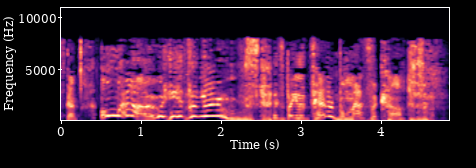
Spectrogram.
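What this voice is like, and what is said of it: Camp newsreader voice. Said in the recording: “Do the news in a camp voice. ... Do it like that. Do the old news in that voice.”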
